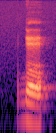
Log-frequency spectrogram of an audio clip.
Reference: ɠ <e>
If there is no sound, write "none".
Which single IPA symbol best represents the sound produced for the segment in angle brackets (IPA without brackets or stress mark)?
e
